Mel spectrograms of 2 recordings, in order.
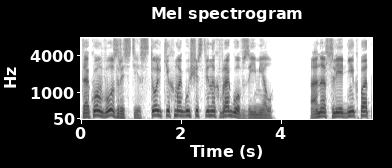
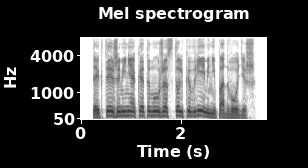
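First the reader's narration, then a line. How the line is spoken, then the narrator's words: Snort. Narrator (Russian): хмыкнул Елецкий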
